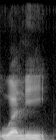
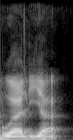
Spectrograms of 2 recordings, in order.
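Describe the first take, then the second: First: The word ends on a plain i. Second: The word ends with a voweled ya.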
